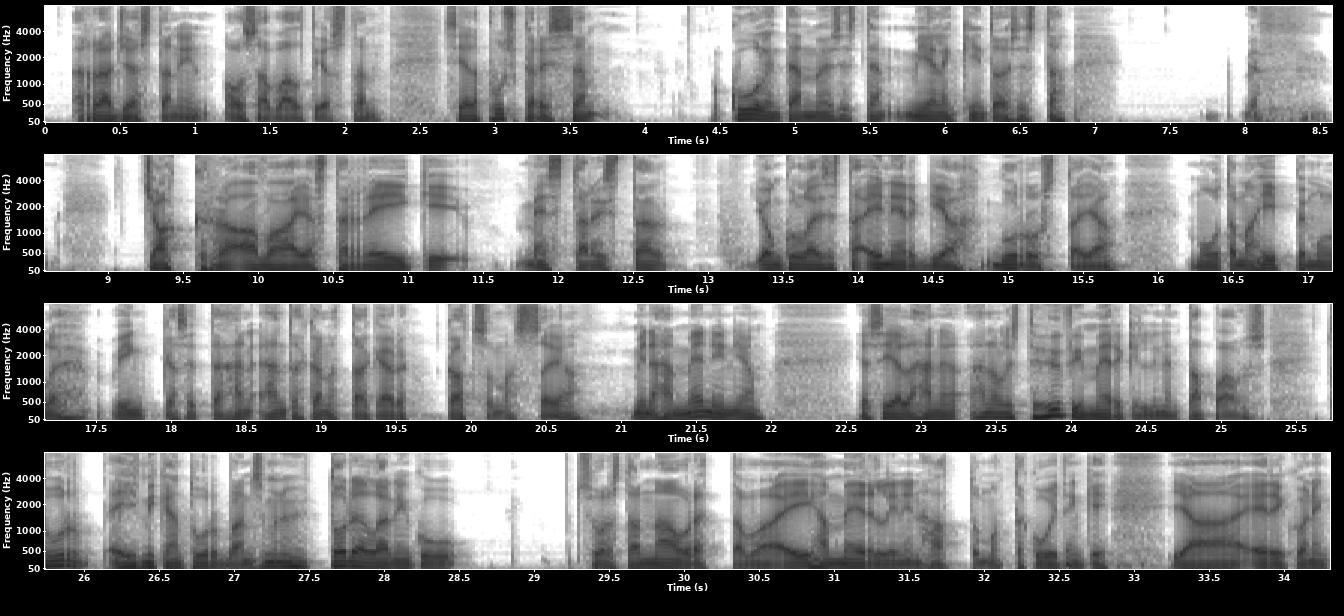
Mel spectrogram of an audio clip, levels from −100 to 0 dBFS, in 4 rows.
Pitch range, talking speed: 80-95 Hz, 90 wpm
